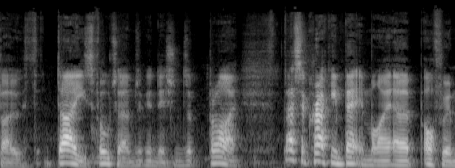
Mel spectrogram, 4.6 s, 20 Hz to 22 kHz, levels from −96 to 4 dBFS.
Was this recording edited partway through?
no; 0 cuts

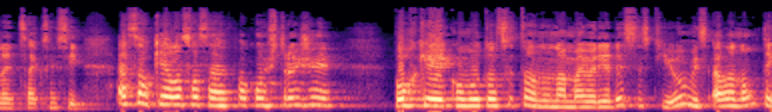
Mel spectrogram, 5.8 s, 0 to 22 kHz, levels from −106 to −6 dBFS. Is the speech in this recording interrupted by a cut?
no; 0 cuts

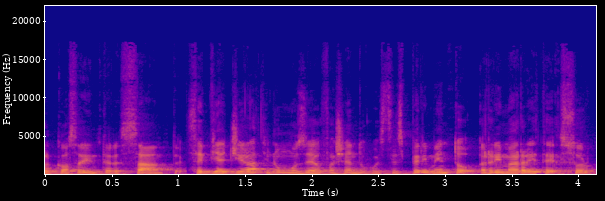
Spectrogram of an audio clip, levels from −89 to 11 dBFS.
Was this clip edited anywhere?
yes; 1 cut; at 1.1 s

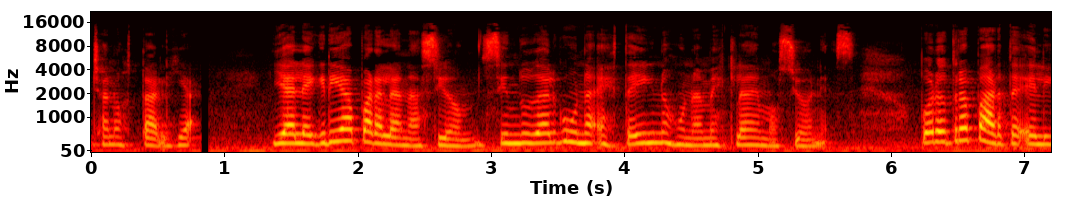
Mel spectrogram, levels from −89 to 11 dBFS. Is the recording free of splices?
yes; 0 cuts

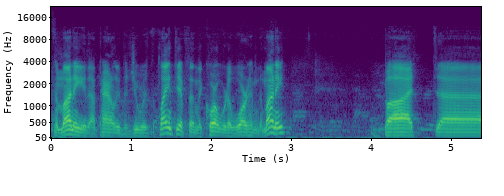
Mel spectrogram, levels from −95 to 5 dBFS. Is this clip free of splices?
yes; 0 cuts

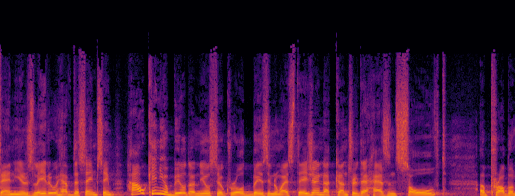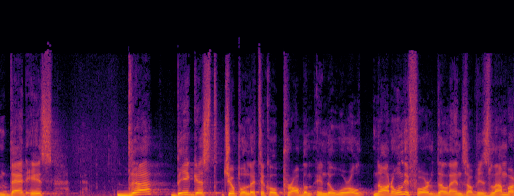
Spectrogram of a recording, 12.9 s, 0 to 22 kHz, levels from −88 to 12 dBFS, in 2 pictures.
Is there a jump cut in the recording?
no; 0 cuts

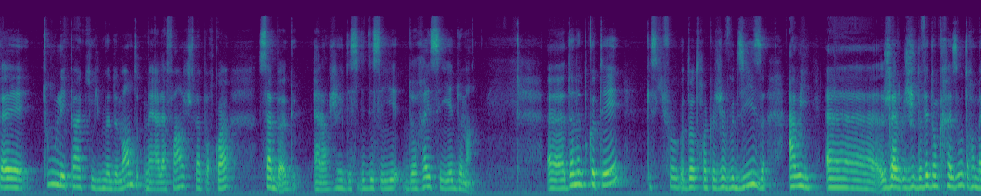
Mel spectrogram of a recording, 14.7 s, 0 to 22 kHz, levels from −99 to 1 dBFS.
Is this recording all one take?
yes; 0 cuts

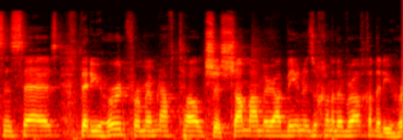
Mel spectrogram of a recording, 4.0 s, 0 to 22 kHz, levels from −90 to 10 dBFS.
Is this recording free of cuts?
no; 1 cut; at 2.0 s

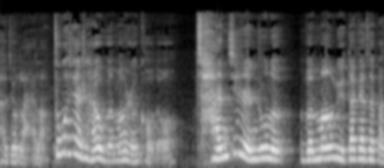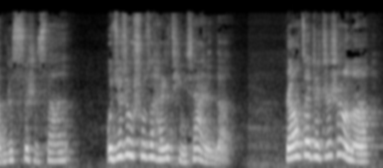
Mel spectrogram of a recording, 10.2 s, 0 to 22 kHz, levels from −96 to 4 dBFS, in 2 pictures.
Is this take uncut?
yes; 0 cuts

